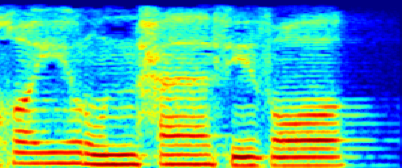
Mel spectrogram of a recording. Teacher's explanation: خير حافظا التنوين وبعده حرف الحاء، يظهر التنوين من غير غنة أو تشديد إذا جاء بعده حرف الحاء · Term: حكم الإظهار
